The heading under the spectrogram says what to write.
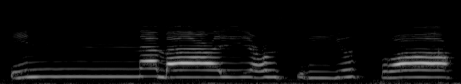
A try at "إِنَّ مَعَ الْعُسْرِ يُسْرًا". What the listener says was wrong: عین کو واضح کیجئے. مع العسر.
